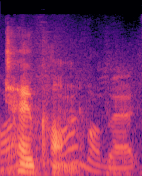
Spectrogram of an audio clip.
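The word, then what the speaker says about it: Tōkon: Okay, if you mean the new PlayStation game, it's called Marvel Tokon Fighting Souls, pronounced Marvel Tokon. Emphasis on that first syllable.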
